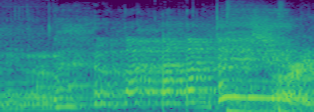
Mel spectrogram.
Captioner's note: laughs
